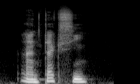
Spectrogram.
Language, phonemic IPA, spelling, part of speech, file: French, /tak.si/, taxi, noun, Fr-taxi.ogg
- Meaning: 1. taxi 2. taxi driver 3. helicopter or plane used for transport 4. act of transporting troops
